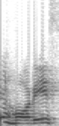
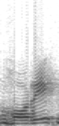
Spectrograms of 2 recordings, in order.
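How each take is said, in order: First: होरेस, ending in an s sound; Horace with final s. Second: होरेक, ending in a hard k sound; Horace with final k. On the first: Teacher showing class the other pronunciation, होरेस ending in s. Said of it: "इसको हम लोग होरेक भी बोलते हैं". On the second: Teacher showing class one accepted pronunciation, होरेक ending in k. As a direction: say होरेक with a k at the end. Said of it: "होरेस भी कई लोग बोलते हैं". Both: Shown as a demonstration.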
